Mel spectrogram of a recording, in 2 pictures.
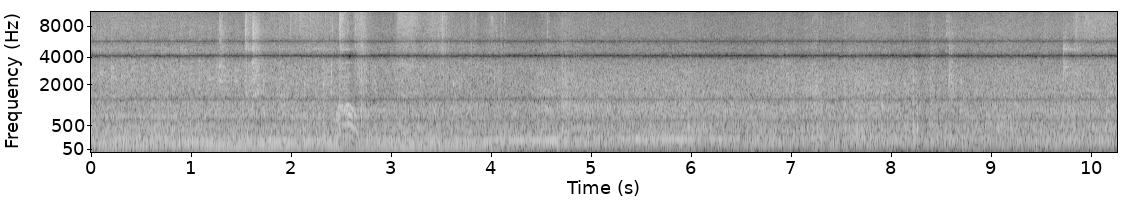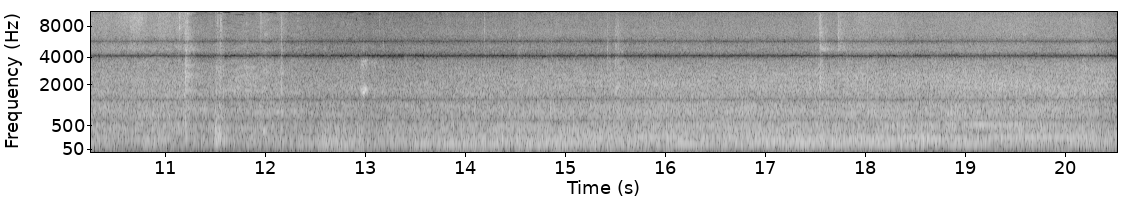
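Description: Steady street traffic noise with a low engine hum for the first few seconds. A few sharp knocks come a little past the middle, from soap shoes striking a metal stair handrail and the ground.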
